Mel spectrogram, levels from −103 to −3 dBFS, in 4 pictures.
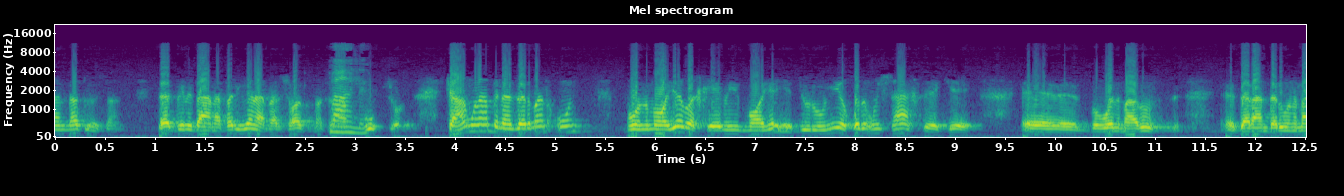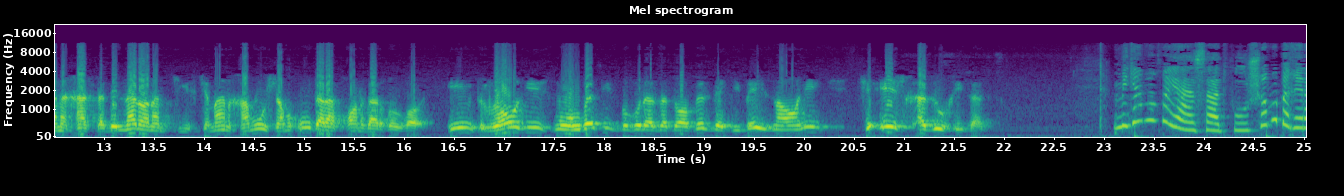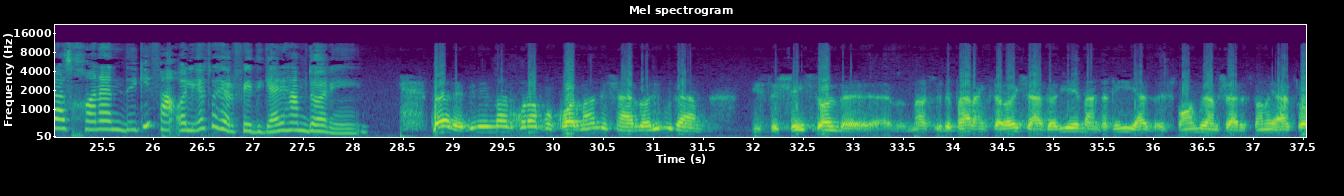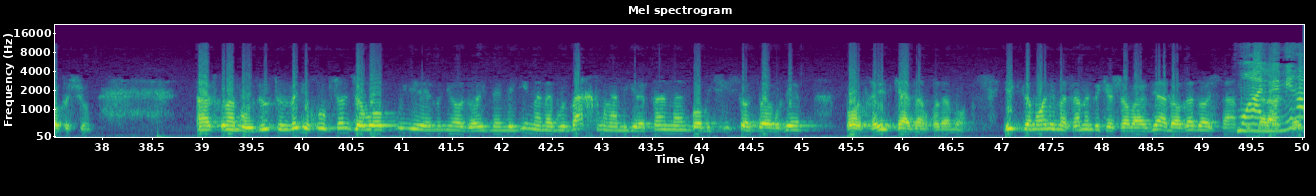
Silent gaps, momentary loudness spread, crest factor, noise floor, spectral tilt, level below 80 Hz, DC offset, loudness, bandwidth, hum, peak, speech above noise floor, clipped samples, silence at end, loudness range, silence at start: none; 10 LU; 12 dB; -62 dBFS; -5 dB/octave; -56 dBFS; under 0.1%; -21 LUFS; 11.5 kHz; none; -8 dBFS; 41 dB; under 0.1%; 0 s; 4 LU; 0 s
